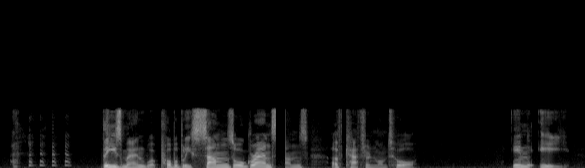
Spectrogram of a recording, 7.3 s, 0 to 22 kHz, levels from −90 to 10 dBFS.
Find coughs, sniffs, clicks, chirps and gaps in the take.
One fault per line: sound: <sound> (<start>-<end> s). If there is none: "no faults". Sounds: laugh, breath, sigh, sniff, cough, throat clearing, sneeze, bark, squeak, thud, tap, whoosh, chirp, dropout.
sound: laugh (0.1-0.9 s)
sound: dropout (3.4-3.6 s)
